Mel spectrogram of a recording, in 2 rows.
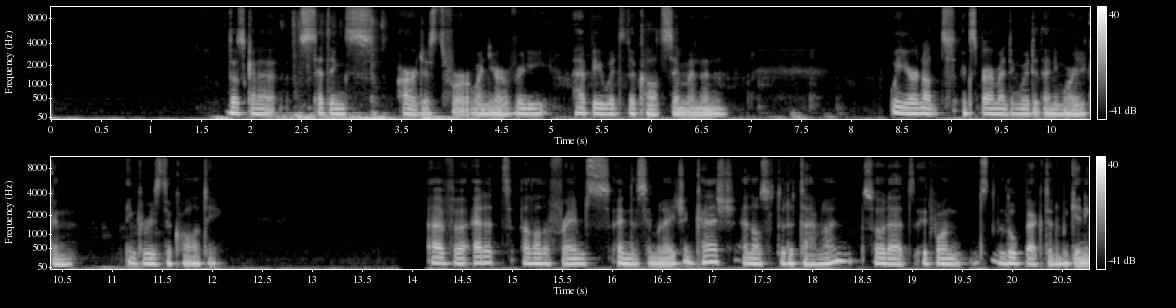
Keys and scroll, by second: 2.1-2.8 typing, 3.0 Return.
